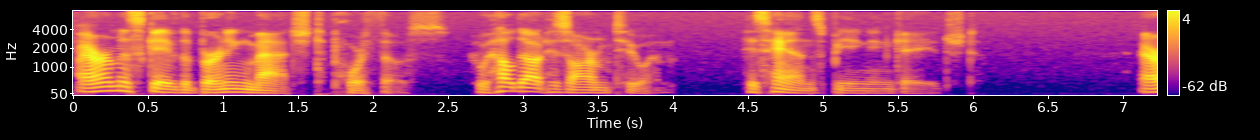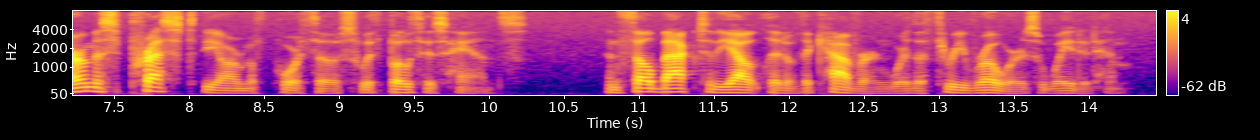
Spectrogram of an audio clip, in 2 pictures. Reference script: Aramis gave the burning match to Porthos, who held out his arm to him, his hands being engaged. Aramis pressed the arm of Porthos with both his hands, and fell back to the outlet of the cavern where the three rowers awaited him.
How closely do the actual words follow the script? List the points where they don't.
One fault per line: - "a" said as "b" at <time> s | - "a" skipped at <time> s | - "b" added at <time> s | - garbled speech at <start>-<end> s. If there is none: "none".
none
